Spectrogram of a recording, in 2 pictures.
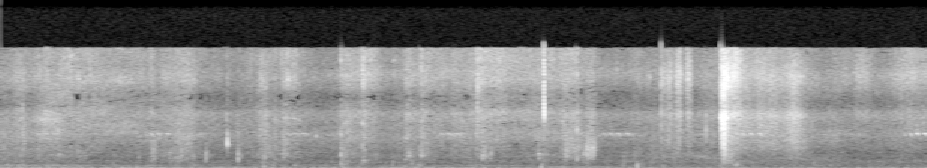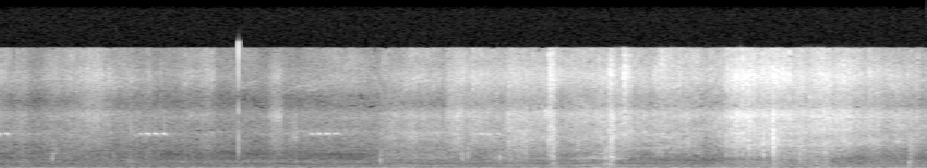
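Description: Faint outdoor background: footsteps and shuffling as someone moves about, with scattered soft clicks, one sharper click about five seconds in, and a faint high chirp repeating at a steady pace through the middle.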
